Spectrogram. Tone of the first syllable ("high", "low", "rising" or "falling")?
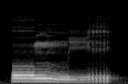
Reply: high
